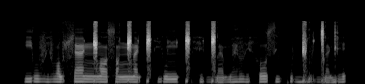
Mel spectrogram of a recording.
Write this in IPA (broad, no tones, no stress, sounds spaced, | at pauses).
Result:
j u v e̤ v ɒ w ɬ æ ŋ͡ǁ ɒ s ɒ ŋ͡ǁ æ ǁʰ i̤ w ɲ i ǁʰ e̤ ɡ͡ǁ æ b æ̤ v e̤ h o s i̤ kʷ i ɡ͡ǁ u ɡ͡ǀ æ ɡ e̤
